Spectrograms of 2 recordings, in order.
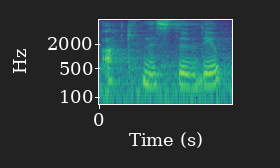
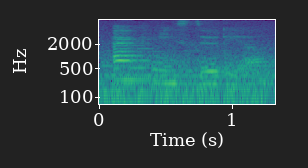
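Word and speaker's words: Acne Studios: would say an Studio I also noticed that the a sound as different we say it like a but you guys kind of say like a studio acne Studio acne Studio acne Studio acne Studio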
